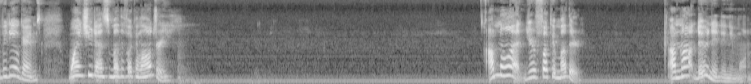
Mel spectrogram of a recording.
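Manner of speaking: high-pitched, exasperated scolding; angry rant. Retold or imitated. Speaker scolding partner over laundry in retelling, angry. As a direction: re-enact a heated telling-off, pitch pushed up.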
